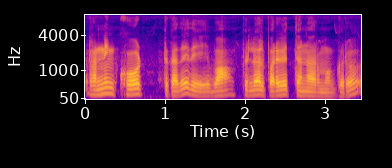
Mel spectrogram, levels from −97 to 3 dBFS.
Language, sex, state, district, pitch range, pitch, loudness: Telugu, male, Andhra Pradesh, Chittoor, 105-135 Hz, 130 Hz, -17 LUFS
